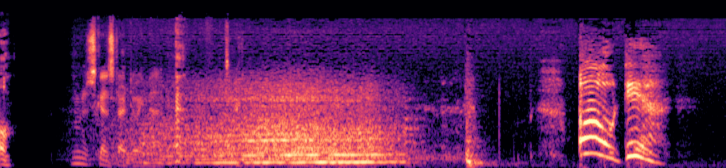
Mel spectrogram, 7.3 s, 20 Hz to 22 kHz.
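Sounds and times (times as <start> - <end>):
speech: 0.0 - 2.7, 6.0 - 6.7
car engine humming: 0.6 - 6.5
thud of impact: 4.6 - 5.0.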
